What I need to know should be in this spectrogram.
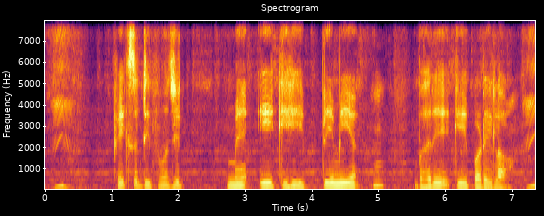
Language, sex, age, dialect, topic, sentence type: Bhojpuri, female, 36-40, Northern, banking, statement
